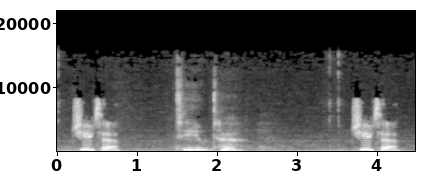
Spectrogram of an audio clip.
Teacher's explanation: tutor, nhấn âm tiết số 1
